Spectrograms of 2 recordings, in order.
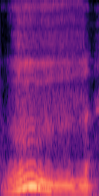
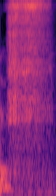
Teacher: what you do with your mouth is the same but the V is a voiced version so you go f like an F but you vibrate your throat and go V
